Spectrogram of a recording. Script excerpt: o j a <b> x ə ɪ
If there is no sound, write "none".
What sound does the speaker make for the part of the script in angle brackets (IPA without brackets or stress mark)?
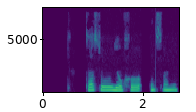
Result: w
